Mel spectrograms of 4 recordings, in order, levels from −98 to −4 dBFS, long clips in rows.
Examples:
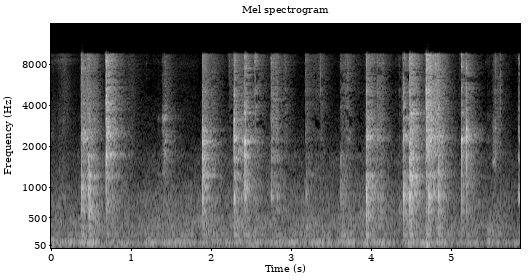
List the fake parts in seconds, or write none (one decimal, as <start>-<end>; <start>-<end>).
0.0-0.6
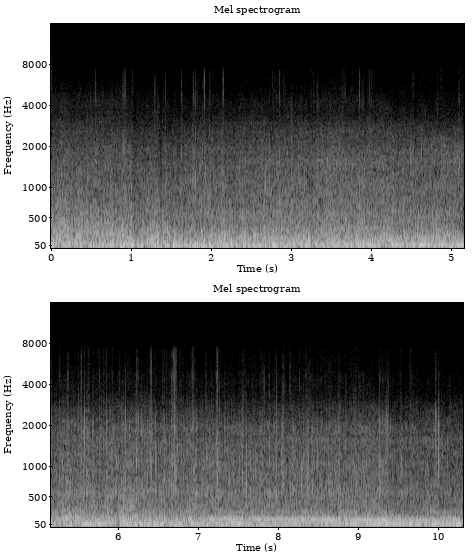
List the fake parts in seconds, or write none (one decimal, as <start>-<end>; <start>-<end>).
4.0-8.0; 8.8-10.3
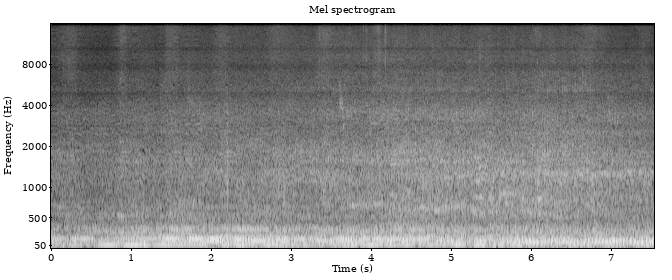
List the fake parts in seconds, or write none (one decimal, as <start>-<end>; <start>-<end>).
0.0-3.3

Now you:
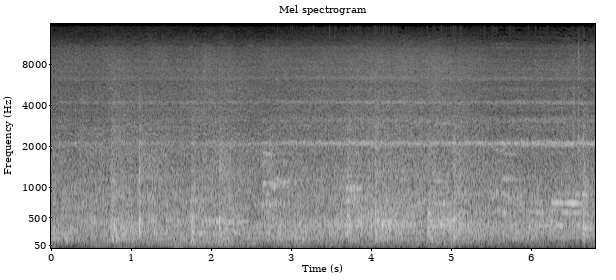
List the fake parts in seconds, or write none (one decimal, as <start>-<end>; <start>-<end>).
0.0-2.8

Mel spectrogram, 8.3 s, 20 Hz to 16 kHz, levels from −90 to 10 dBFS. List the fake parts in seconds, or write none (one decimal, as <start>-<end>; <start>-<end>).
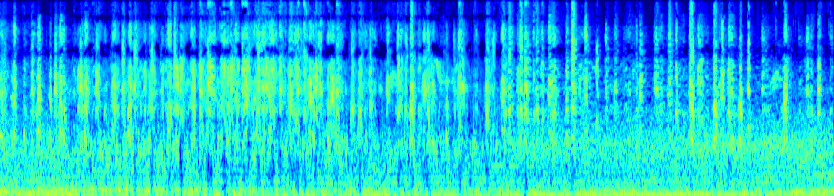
0.7-5.1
